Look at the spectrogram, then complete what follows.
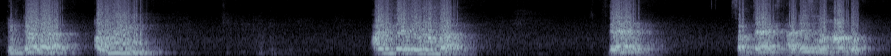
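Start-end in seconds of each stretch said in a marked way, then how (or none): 0.9-4.8 high, suspicious "how are you?" much higher in pitch; startled phone reply. Retold or imitated. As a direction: play a wary stranger picking up an unknown call.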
